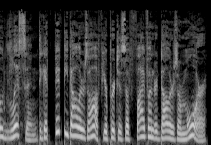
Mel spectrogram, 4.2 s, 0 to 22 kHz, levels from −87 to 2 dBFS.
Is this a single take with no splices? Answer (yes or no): yes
